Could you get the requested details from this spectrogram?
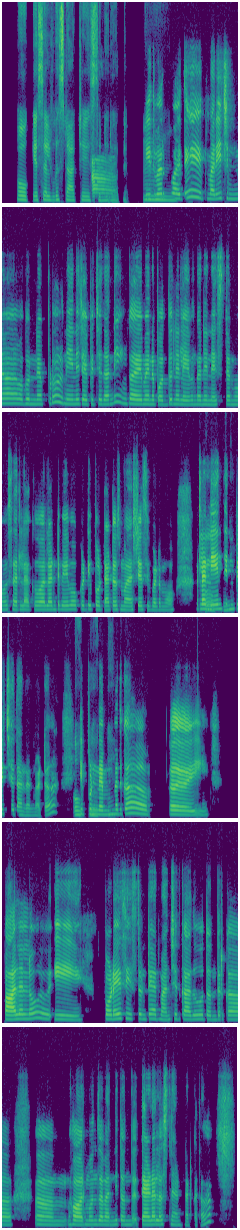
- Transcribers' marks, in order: in English: "సెల్ఫ్‌గా స్టార్ట్"; in English: "పొటాటోస్ మాష్"; sniff
- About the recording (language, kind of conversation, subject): Telugu, podcast, మీ ఉదయపు దినచర్య ఎలా ఉంటుంది, సాధారణంగా ఏమేమి చేస్తారు?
